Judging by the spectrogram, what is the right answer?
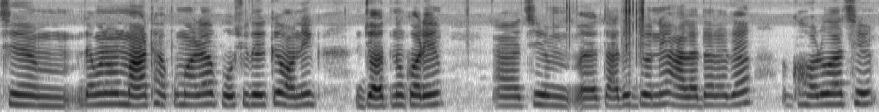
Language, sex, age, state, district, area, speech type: Bengali, female, 18-30, West Bengal, Uttar Dinajpur, urban, spontaneous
